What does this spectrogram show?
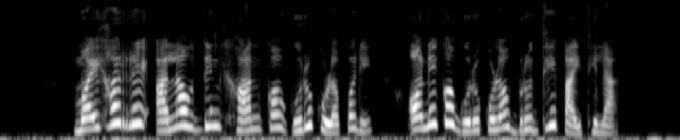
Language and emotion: Odia, neutral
